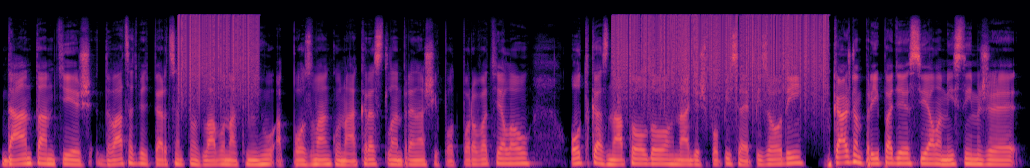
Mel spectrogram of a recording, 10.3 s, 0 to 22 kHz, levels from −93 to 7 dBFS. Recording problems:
crackling; loud; at 2 s and from 6 to 8.5 s; 5 dB below the speech

